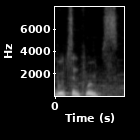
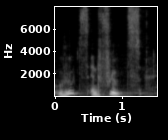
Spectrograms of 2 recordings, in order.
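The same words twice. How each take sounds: First: The R sounds come out like W sounds. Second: The R sounds are pronounced clearly. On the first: "without it coming up like roots and fruits" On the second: "a bit of a tricky phrase to say"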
